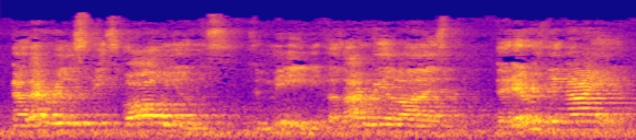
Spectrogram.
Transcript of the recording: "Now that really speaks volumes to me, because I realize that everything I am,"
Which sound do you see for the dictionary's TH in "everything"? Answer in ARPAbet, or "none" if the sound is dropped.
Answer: TH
